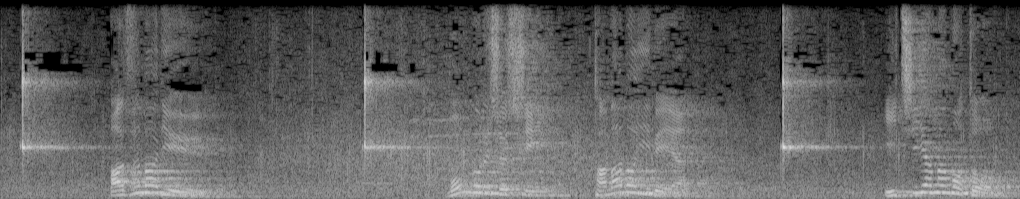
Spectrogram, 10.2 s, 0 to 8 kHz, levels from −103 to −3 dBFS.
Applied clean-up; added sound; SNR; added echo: none; none; none; none.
